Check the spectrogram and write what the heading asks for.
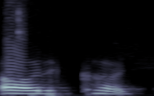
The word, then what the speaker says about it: Urquhart: Say again. Frederick A. Urquhart. You heard. All this is silent.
